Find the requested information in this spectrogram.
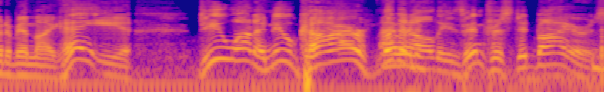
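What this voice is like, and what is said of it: Usual voice. Nothing is said of it.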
